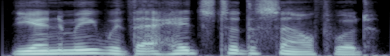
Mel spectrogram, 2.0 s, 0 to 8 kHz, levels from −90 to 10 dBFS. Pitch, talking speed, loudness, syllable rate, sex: 145 Hz, 245 wpm, -16 LUFS, 6.2 syllables/s, male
